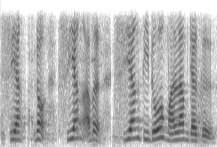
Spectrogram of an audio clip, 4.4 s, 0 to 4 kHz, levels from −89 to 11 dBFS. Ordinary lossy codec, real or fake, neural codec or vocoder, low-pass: none; real; none; 3.6 kHz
